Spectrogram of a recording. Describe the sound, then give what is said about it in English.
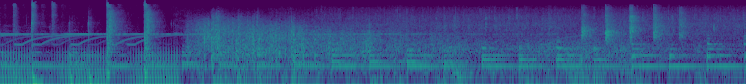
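Heavy rain, falling for four days straight, pours down in a steady, dense hiss after a brief burst of tonal music at the start, with faint musical tones lingering underneath. No one speaks. “And it's been raining for four days straight now. Heavy rain, just like I said.”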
